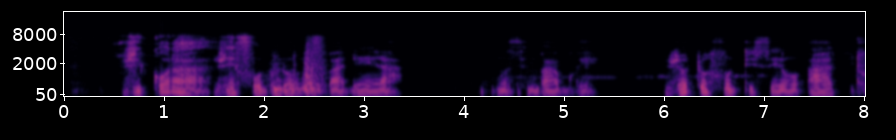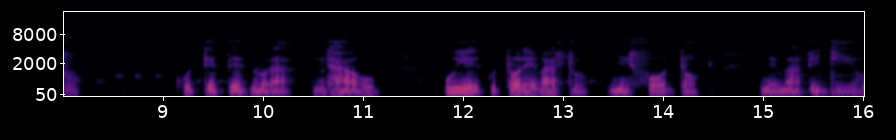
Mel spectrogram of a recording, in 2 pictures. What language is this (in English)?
Ndau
